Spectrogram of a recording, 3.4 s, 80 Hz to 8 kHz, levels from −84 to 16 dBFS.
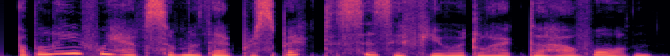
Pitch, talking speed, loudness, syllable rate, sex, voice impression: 240 Hz, 270 wpm, -20 LUFS, 6.7 syllables/s, female, feminine, adult-like, fluent, slightly sweet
